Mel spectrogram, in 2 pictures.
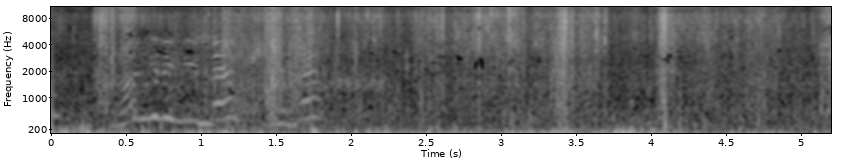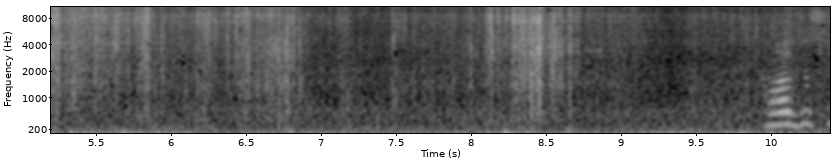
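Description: Plants rustle and snap as a hand picks them.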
